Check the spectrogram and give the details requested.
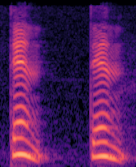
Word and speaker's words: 展: 먼저 뜻으로는 발음이 없고 음으로만 てん、てん、 이라고 발음해줘요.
